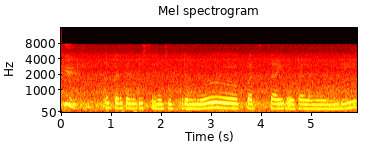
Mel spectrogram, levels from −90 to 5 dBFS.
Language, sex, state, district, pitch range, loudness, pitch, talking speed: Telugu, female, Andhra Pradesh, Sri Satya Sai, 185-210 Hz, -15 LUFS, 195 Hz, 70 wpm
